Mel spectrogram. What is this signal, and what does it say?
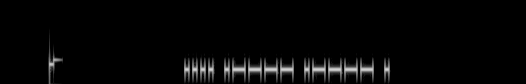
Morse code, heard as a keyed tone, about 30 wpm, 700 Hz. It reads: H11E
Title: Four Challenging Letter-Number Combinations 30wpm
